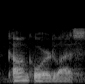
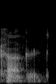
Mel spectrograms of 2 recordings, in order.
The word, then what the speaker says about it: Concord: My wife and I rode out to Concord yesterday. – We call it Concord. – Concord, excuse me.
